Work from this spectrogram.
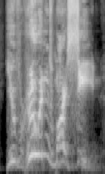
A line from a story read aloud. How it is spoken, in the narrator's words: He shouts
